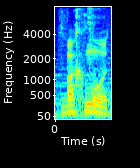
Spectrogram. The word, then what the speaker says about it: Бахмут: Київ це правильна відповідь який правильний наголос Бахмут чи Бахмут Бахмут правильно яку спороду в Чернівцях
